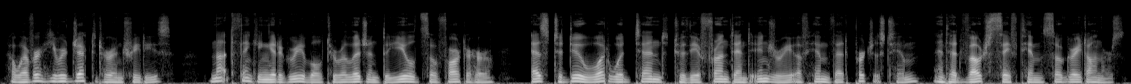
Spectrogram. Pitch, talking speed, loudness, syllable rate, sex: 115 Hz, 210 wpm, -20 LUFS, 5.6 syllables/s, male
